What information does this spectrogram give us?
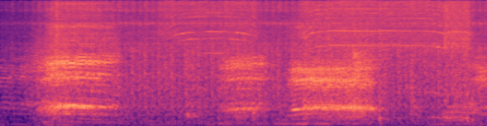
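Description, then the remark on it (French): Sheep bleat three times in close succession, loud, each call a wavering, drawn-out cry over a steady rustling farmyard background at a sheep milking machine, with no talking. “Il sort de la machine, va chercher ses outils, revient et avec une patience infinie, remet d'aplomb la petite boîte bleue qui a été abîmée par la brebis trop pressée.”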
